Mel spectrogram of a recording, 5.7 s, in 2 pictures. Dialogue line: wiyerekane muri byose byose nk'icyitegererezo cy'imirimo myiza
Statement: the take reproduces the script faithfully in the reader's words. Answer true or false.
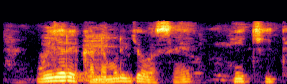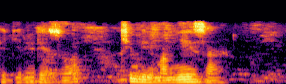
false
